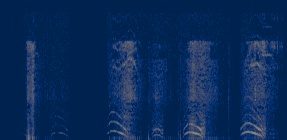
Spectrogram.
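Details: Pet cat named Pilo, who gave birth: loud, arching meows with rich overtones come in a run of four calls after one sharp opening cry, separated by brief pauses.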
